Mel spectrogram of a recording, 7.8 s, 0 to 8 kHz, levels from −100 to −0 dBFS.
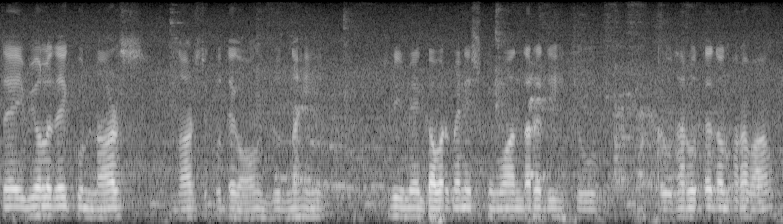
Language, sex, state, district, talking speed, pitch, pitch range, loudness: Chakma, male, Tripura, West Tripura, 145 wpm, 110 Hz, 105-115 Hz, -19 LUFS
